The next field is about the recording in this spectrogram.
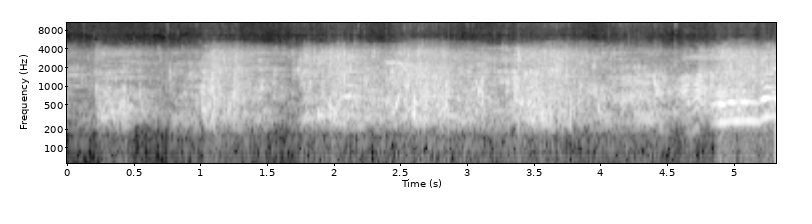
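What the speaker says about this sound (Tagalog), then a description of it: "Baha na naman oh." Floodwater splashes and churns during flooding at a home where pigs have been driven indoors, a continuous, fairly close rushing and splattering that surges in waves and grows louder toward the end.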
